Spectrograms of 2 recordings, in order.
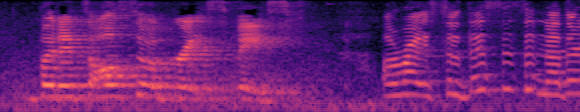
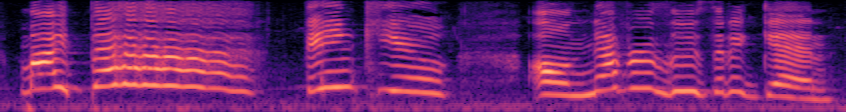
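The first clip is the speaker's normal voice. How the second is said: high, loud, overjoyed shout; cheering; 7 semitones higher, 10 dB louder, slower than usual. Acted. Lamb thanking the other lambs, joyful cheer. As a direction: cheer like you got your voice back. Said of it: "cheered Little Lamb".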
